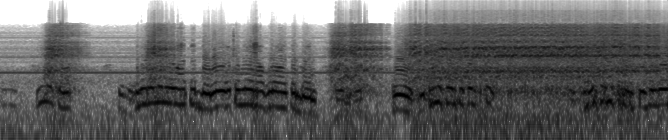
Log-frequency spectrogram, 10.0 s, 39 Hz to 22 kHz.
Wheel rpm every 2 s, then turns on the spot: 10, 0, 30, 150, 210.
none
